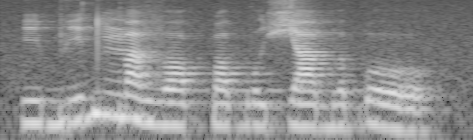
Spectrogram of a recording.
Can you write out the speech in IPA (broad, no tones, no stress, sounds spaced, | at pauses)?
i b i d ŋ͡m a v ɒ k͡p ɒ b o ç a b ə ɓ o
